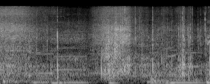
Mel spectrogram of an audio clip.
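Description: Dry spelt flakes poured from a carton into a glass bowl, in two rustling pours, one at the start and one about a second in, over background music.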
